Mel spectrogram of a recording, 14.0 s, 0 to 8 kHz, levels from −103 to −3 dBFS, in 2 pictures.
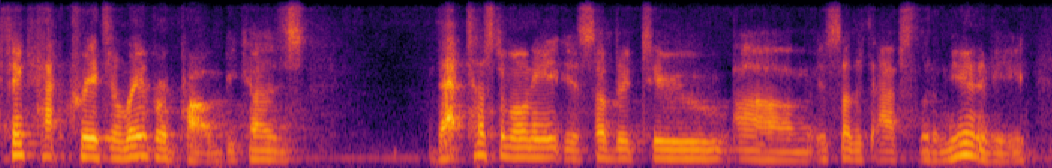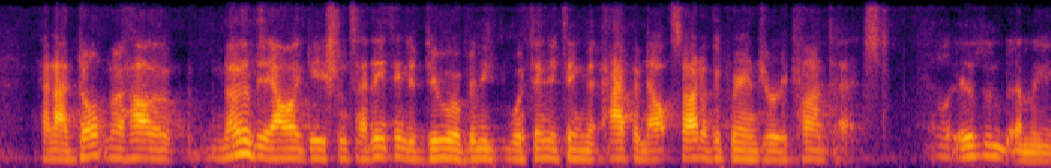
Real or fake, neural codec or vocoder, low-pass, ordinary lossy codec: fake; codec, 32 kHz, 1.9 kbps, SNAC; 7.2 kHz; Opus, 16 kbps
